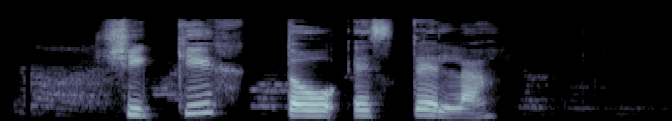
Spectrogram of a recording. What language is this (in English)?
Central Puebla Nahuatl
